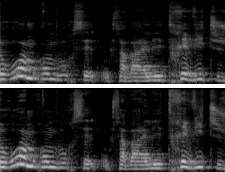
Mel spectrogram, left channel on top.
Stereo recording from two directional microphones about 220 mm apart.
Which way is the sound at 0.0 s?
50° right (ahead or behind).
